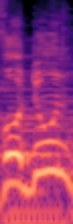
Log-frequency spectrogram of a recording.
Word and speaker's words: Vodun: I'm being serious right say vodun that's how the Africans pronounce it you know what I'm saying usually when you hear somebody's pronouncing vodun that's usually people from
